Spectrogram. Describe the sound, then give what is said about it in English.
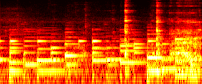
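A glass bowl clinks as it is lifted out, with a couple of sharp, bright knocks over a steady background of ringing, shifting tones. “Okay, here's the bowl. It's a glass bowl.”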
